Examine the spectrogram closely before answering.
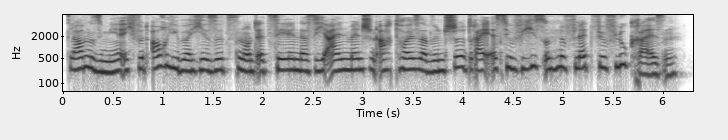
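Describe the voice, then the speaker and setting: A woman's voice: fairly high pitch, fast talker, a little mellow, dry recording, studio quality, lightly acted. A woman playing an earnest, principled young climate activist in naturalistic audio drama dialogue. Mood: indignant, insistent.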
